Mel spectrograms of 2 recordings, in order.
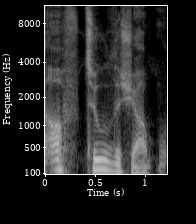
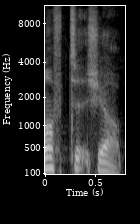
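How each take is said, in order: First: The word 'the' is pronounced in full. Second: The word 'the' is cut to a t sound. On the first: "We don't say off to the shop" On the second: "We just stick a T in front of the shop"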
